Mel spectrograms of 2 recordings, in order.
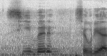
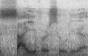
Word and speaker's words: ciberseguridad: Ciberseguridad. De paso, no se dice cyberseguridad. Si es en español, es ciberseguridad.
